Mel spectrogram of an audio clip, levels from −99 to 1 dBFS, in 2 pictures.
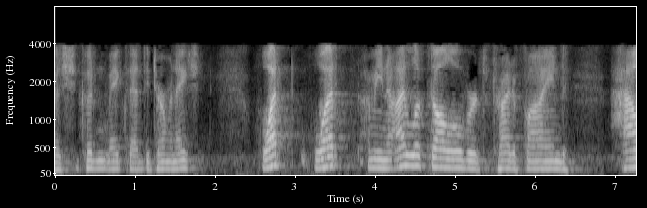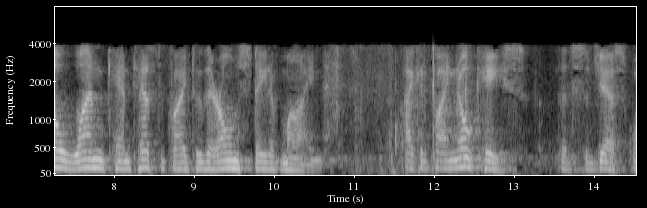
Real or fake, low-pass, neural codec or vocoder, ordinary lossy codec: real; 7.2 kHz; none; AAC, 16 kbps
